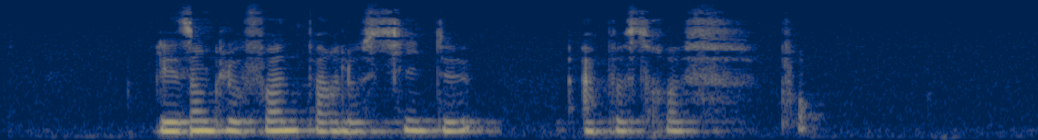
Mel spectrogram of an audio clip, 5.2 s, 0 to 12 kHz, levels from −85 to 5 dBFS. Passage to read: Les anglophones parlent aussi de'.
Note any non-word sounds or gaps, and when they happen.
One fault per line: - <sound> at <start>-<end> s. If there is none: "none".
none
